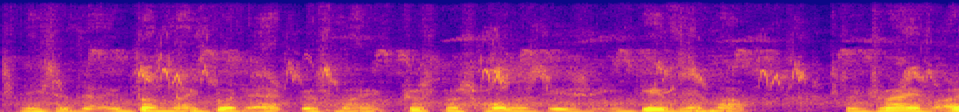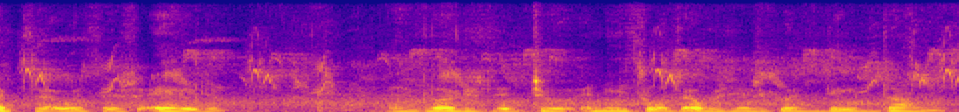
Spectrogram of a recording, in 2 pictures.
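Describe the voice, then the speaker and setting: There is noticeable background noise behind a man's voice. He talks at a moderate pace with ordinary pitch variation. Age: 80s+. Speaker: farmer. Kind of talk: interview answer.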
